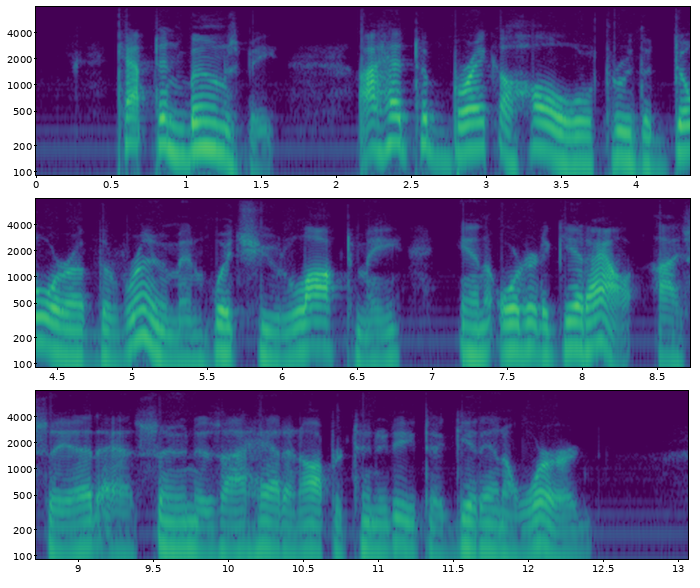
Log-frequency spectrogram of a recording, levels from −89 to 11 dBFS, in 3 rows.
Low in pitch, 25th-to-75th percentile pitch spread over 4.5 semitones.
Yes: low, 125 Hz; average, 5.0 semitones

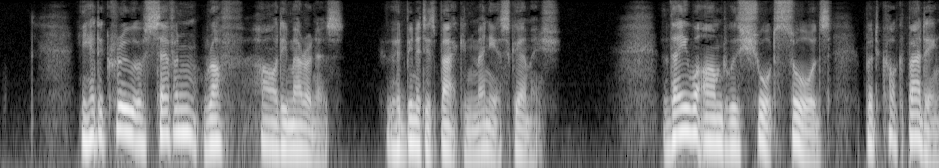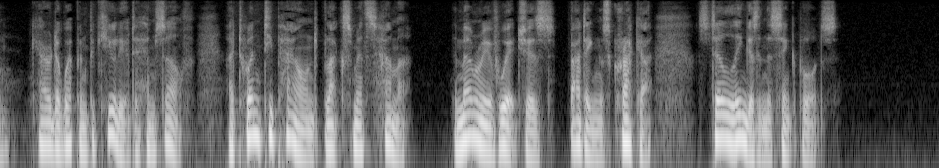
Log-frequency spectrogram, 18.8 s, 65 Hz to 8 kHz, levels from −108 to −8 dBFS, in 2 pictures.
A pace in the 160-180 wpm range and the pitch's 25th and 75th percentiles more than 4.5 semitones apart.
Yes: average, 165 wpm; wide, 5.5 semitones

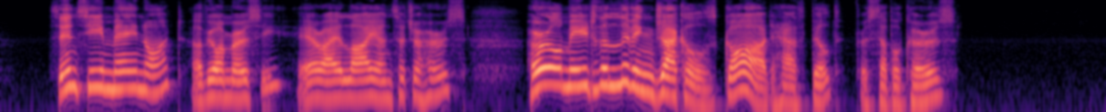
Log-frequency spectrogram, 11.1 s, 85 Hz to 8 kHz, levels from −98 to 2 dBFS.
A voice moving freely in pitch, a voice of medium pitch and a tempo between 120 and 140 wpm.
Yes: wide, 7.8 semitones; medium, 165 Hz; slow, 135 wpm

